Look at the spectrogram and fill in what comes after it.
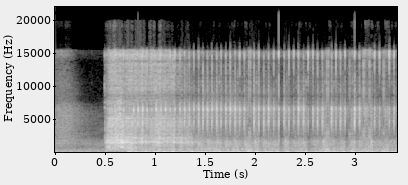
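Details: TVS Apache motorcycle started after checking the CDI, pickup coil and HT coil for no spark at the plug (no current problem actually present); starter catches after a half-second and the single settles into a quick, even idle with no misses or knocks; normal start.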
